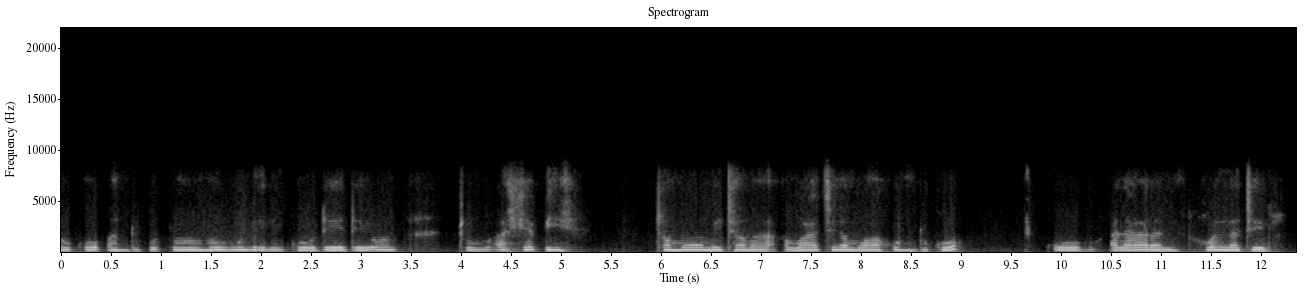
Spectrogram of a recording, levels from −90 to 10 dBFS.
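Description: From the first second to the end, the speech carries Opus voice compression running in its SILK linear-prediction mode. Nothing survives above about 8 kHz, so the top end is dull and muffled, and the coarse coding of the excitation leaves a hoarse, slightly robotic edge that's easy to hear on every phrase. The damage points to a low bitrate, something around 12 kbps, coded in 20 ms frames.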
